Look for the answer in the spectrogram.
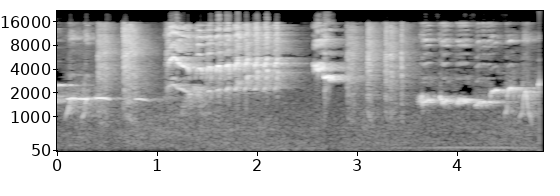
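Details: White-rumped shama singing agitatedly without pause to provoke rivals; clear level whistles alternate with harsh rasping bursts and a long buzzy trill, ending on rising whistled notes over steady background hiss.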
